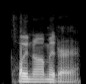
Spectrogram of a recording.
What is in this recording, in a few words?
"clinometer", American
